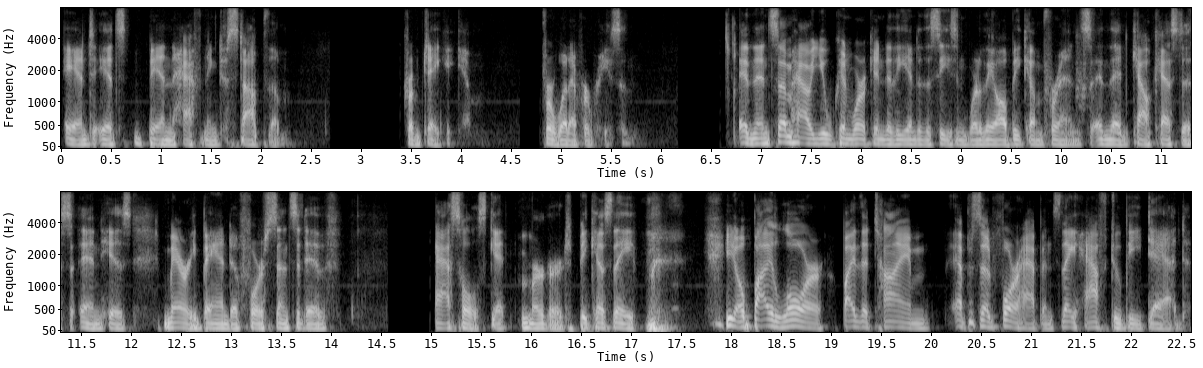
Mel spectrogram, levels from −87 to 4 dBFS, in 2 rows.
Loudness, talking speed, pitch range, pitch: -20 LUFS, 160 wpm, 90-105 Hz, 95 Hz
